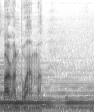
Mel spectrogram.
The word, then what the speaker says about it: Barenboim: I'm guessing it's pronounced Baron Boim. Barenboim.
